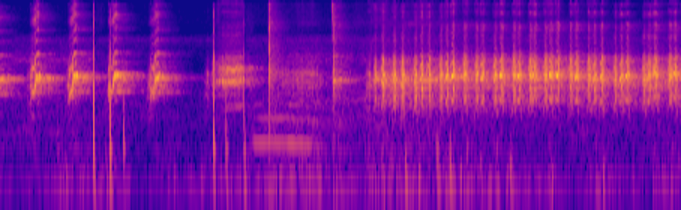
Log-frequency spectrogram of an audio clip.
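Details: Yellow-vented bulbul song meant to provoke rivals: a few liquid phrases broken by sharp clicks and a short pause, then a continuous, fast, bubbly chattering stream to the end.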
